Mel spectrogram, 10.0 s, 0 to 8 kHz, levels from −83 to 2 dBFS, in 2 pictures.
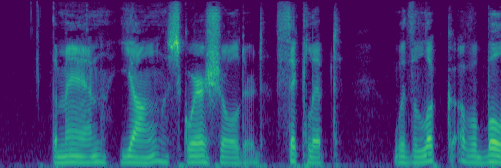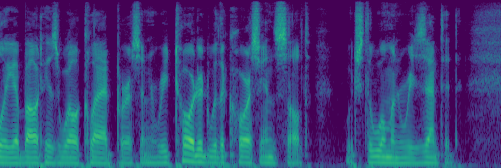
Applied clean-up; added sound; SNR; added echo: none; none; none; none.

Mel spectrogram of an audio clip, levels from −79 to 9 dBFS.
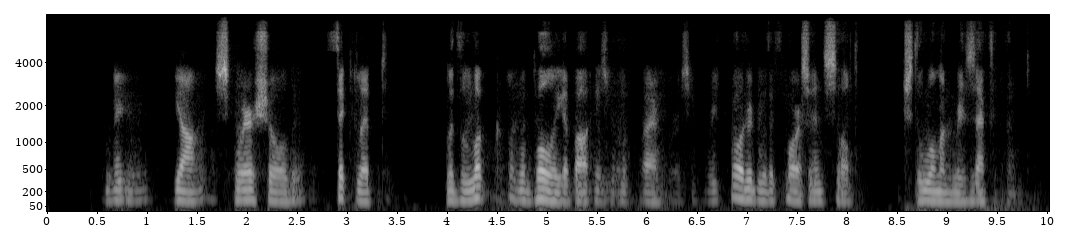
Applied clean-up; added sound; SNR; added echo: neural mask model DeepFilterNet 3.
